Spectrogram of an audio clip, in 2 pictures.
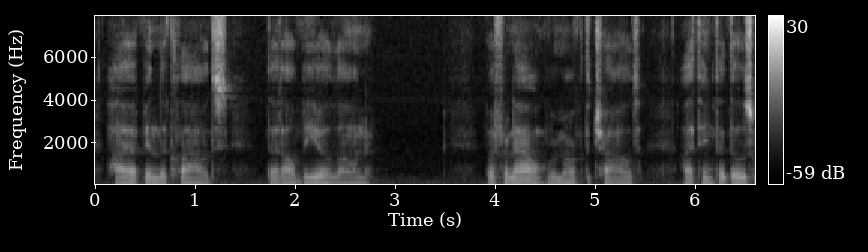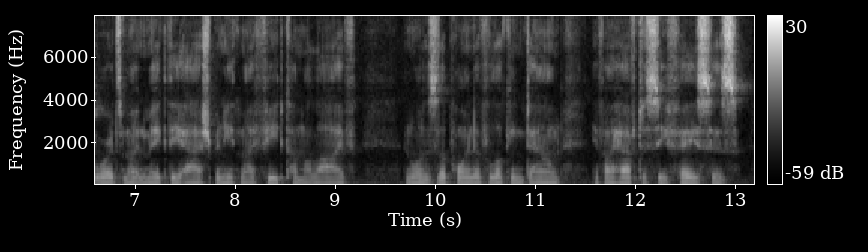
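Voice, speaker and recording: A man at a very deep, low pitch with a dark, mellow tone, a moderate pace and fairly even intonation, in a very clean recording with a silent background. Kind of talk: ASMR fantasy story narration, poetic. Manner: soft, intimate, ASMR-style.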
